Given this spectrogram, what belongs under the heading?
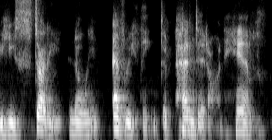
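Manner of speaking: normal talking voice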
